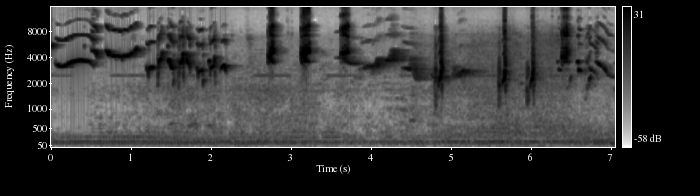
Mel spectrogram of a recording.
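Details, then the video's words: Oriental magpie-robin (kacer) singing to provoke other birds: a fast jumble of high twittering and sliding whistles, then separate sharp piercing notes, over constant low background hum. "CUKUP DENGAN SUARA KACER INI, KACER LAIN JADI GACOR"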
